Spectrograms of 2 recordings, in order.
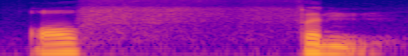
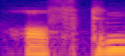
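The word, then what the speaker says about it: often: अच्छा, next word जो हमारे पास है वो है ऑफन, या ऑफ्टन भी ठीक है, आपको क्या लगता है, ऑफ्टन भी ठीक है। तो both of these pronunciations are correct, ऑफ्टन एंड ऑफन।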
